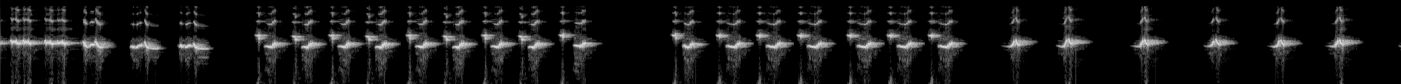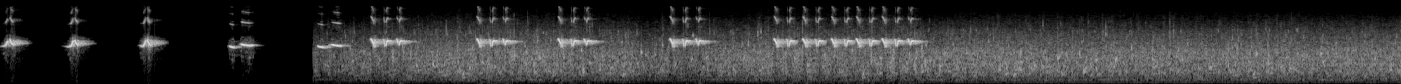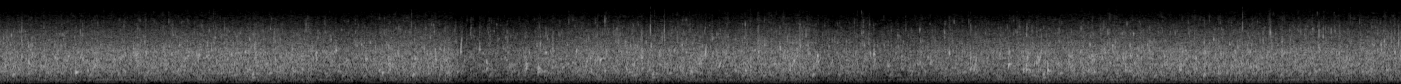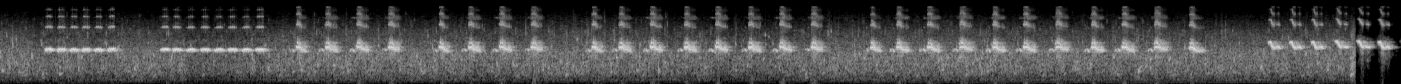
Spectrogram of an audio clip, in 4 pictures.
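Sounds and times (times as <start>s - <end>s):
bird whistling: 0.0s - 6.0s, 6.8s - 15.7s, 16.3s - 16.6s, 17.2s - 18.2s, 18.8s - 20.0s, 20.7s - 21.2s, 21.8s - 23.3s, 42.5s - 54.1s, 54.7s - 56.0s.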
